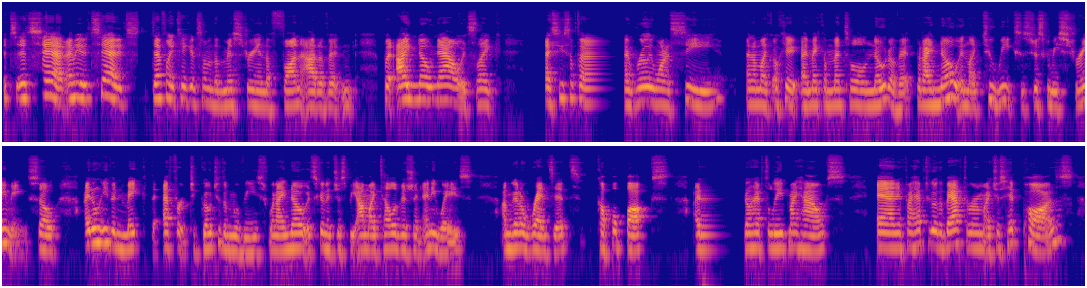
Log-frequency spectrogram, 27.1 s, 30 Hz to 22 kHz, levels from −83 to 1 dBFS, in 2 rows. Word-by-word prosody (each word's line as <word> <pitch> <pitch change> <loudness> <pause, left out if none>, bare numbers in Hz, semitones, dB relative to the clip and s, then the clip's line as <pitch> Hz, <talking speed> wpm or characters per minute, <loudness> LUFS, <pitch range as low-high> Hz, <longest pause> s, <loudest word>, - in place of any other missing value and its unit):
It's 220 +1 -9
it's 235 0 0
sad 255 -8 +8
I 230 - +3
mean, 240 -1 +1
it's 225 0 -6
sad, 260 -7 +7
it's 195 +1 -7 0.2
definitely 230 -2 +2
taken 205 -2 -4
some 200 0 -9
of - - -7
the 170 - -6
mystery 175 +1 -5
and 160 -1 -4
the 155 - -6
fun 170 +4 0
out 165 0 +2
of 160 0 -7
it 160 - -5
and 175 0 -12 0.3
but, 210 - +1
I 215 +2 +10
know 220 -1 0
now, 215 -1 +5
it's, 160 - -6
like, 180 -1 -6 0.5
I 195 - +4
see 195 +5 -6
something 230 -3 -3
I 190 0 -5
really 195 +4 +1
wanna 180 -2 -3
see, 165 +3 -4 0.3
and 180 - -3
I'm, 180 - -3
like, 175 -1 -2
"Okay," 185 -1 -2
I 170 - 0
make 175 +1 -2
a - - -6
mental 175 0 -4
note 180 +5 0
of 155 -4 -4
it, - - -6
but 190 - -6
I 175 0 +6
know 210 +8 +1
in, 175 - -4
like, 160 -1 -5
2 220 +2 -6
weeks 200 -2 -7
it's 160 -1 -11
just 185 -2 -6
gonna 170 - -6
be 160 - -3
streaming, 205 +7 -3
so 160 -3 -2 0.3
I 200 - +4
don't 225 0 +4
even 195 -6 -2
make 180 +1 0
the - - -14
effort 185 0 -2
to 160 - -7
go 175 +5 -2
to 175 - -9
the 170 - -5
movies 150 -2 -6
when 165 - -5
I 160 0 +3
know 180 +1 +1
it's 160 - -6
gonna 175 -2 -3
just 165 -2 -9
be - - -4
on 165 +1 +4
my 165 -1 0
television 165 -1 -3
anyways. 175 -4 -3 0.4
I'm 175 - -1
gonna 185 +1 +1
rent 160 -2 +1
it, 160 +1 -4 0.3
couple 195 +2 -4
bucks, 450 +5 +4 0.3
I 170 -1 -2 0.4
don't 180 0 -1
have 185 0 -1
to 180 - -7
leave 180 0 0
my 185 - -1
house, 175 - -1 0.4
and 185 -1 +8
if 185 +1 -9
I 190 - 0
have 205 +2 -3
to 205 - -15
go 205 - +3
to - - -2
the 185 - -5
bathroom, 190 -2 +4
I 165 - -2
just 170 +2 -8
hit 215 +1 -5
pause, 215 - +1
180 Hz, 235 wpm, -23 LUFS, 165-205 Hz, 0.5 s, I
